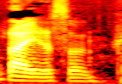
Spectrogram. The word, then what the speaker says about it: Ryerson: Ryerson. – Ryerson de Toronto, exactamente.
